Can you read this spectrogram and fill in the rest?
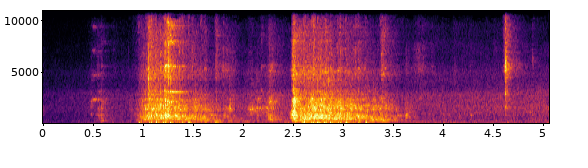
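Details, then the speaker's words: Wacker WP1550 plate compactor after repair and re-torquing: engine revs up in two surges and plate hammers in a fast, steady rattle; clutch engaging and compacting properly, though a bearing with some play may need attention later. "Look at that. does exactly what it's supposed to. It's not how I planned on doing it. It is working."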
